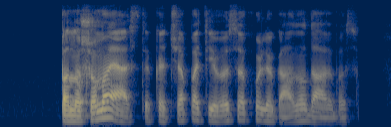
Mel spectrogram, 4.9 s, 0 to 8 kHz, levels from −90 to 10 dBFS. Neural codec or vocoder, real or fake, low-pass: none; real; 7.2 kHz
